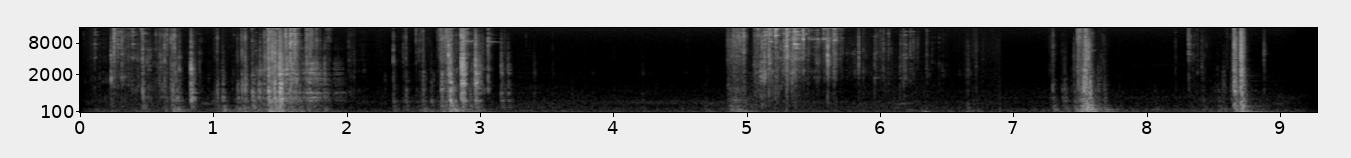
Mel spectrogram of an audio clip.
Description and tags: Car keys-enter-exit-ignition
Car keys insert into ignition, and keys withdrawn from ignition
